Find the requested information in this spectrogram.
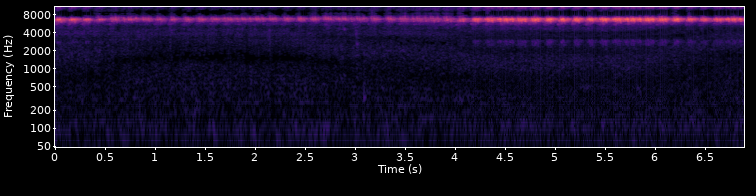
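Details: Cricket chirping steadily in a high, thin trill, a rapid pulsing stream of chirps that grows louder after about four seconds, with faint hiss in the background.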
